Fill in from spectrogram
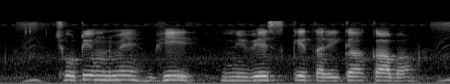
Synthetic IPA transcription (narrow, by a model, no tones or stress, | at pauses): t͡ʃʰoːʈiʊmɾmẽbʱi | nɪʋeːsket̪əɾiːkakabaː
